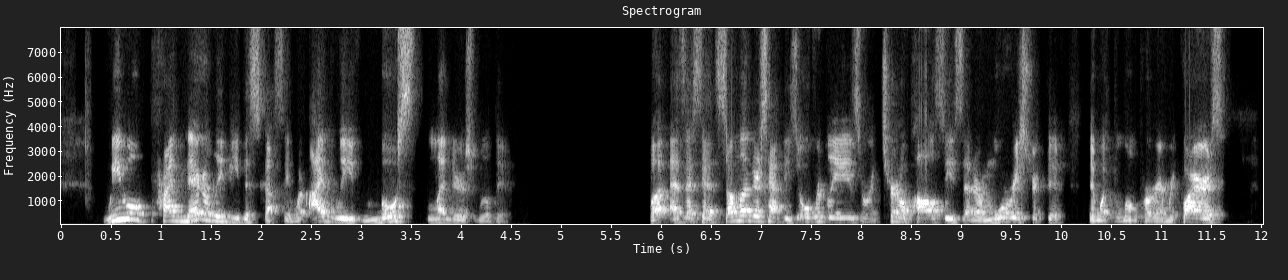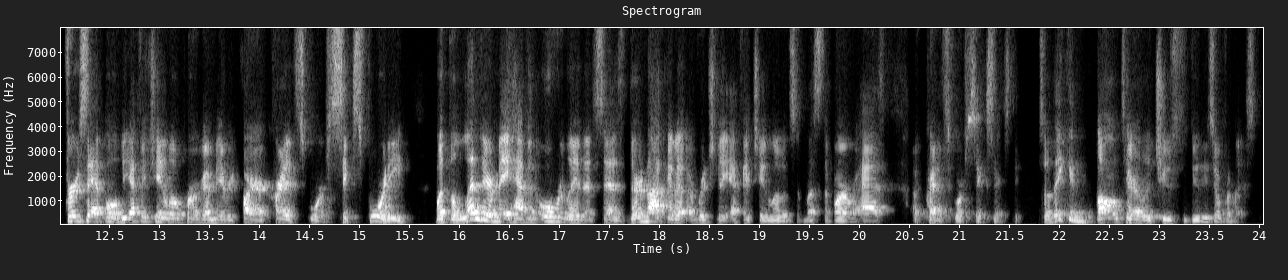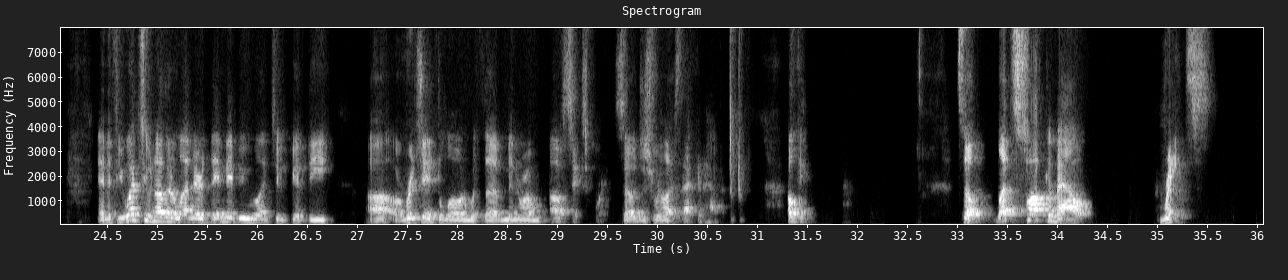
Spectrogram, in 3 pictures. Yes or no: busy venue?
no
